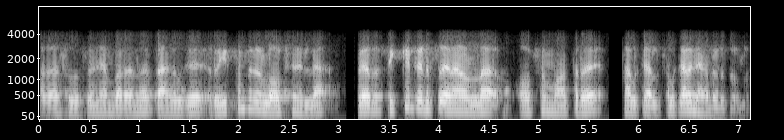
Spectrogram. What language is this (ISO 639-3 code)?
mal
